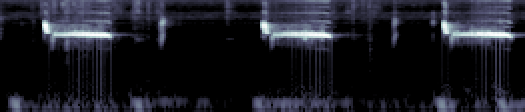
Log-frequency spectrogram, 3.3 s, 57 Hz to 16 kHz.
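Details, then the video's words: Olive-backed sunbird fighting song, played as a trap lure: three high flicked notes each sliding into a sustained thin whistle, roughly every 1.3 seconds, with a low hum underneath. "Tiếng chim sâu dừa | sâu dừa hót đấu | tiếng sâu dừa mồi"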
